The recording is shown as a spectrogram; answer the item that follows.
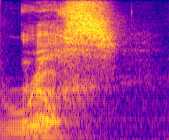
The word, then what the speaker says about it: Rhys: Oh, but R-H-Y-S. – Oh, R-H, like in other places, Riss.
